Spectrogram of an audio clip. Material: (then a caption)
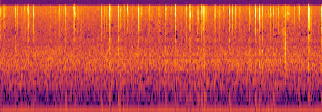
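Plastic. Both hands with long nails type and tap across the keys of a backlit plastic laptop keyboard. The result is a quiet, steady stream of sharp, bright plastic clicks that die away quickly over a soft low hiss.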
